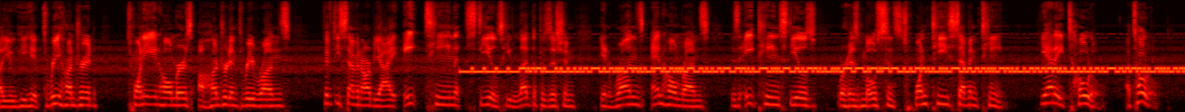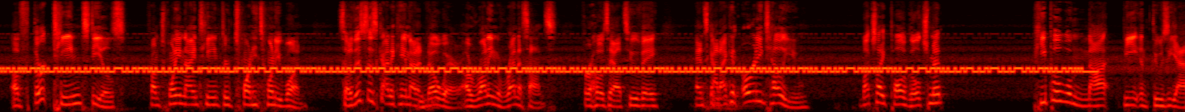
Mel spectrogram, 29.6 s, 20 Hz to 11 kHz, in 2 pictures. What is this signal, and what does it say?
RTTY (50 baud, 170 Hz shift), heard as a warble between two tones, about 1360 Hz centre, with speech in English. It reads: 12576 3769079 5690 6553391 65286 78 11058 47406 021 57 1093 32994 1298923 95 25942 0070221 1109 8080 22544 95 7975150 86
